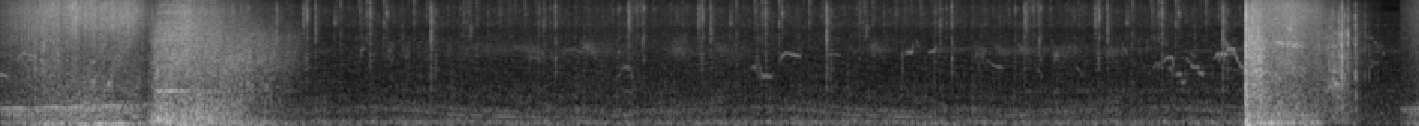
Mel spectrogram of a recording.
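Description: Flaming arrows shoot off with a burst.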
